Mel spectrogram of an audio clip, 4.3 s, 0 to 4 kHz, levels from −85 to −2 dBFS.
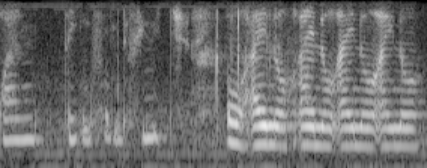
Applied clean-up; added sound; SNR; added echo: none; none; none; none.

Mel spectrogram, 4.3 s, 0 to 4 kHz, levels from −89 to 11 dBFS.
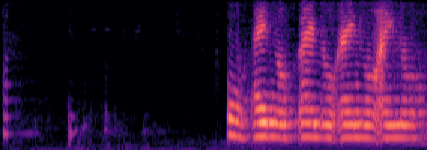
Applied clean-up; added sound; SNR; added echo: neural mask model DeepFilterNet 3.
